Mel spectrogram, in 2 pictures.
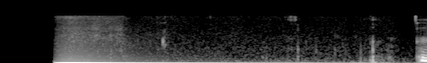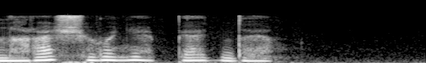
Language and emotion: Russian, neutral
